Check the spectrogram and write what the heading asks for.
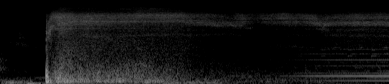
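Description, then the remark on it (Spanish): A person imitates a viper's hiss with one long, steady breathy hiss that starts abruptly and holds for several seconds, fairly loud, with a faint hum entering near the end. “Eh, a ver, el sonido de la víbora.”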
